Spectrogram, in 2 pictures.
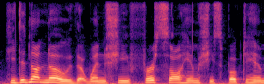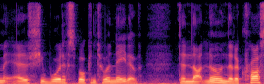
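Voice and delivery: usual speaking voice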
